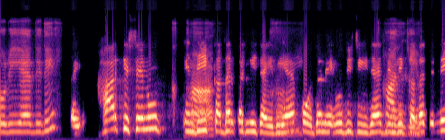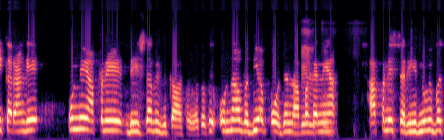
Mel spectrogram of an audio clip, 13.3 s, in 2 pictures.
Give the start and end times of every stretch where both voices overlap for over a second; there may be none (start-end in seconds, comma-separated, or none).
none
